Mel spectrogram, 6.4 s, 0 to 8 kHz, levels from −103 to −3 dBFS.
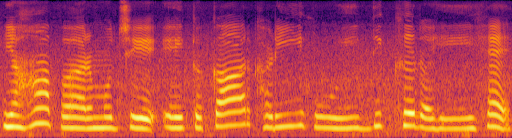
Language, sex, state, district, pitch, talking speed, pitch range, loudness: Hindi, female, Madhya Pradesh, Dhar, 235 Hz, 95 wpm, 225-265 Hz, -13 LUFS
